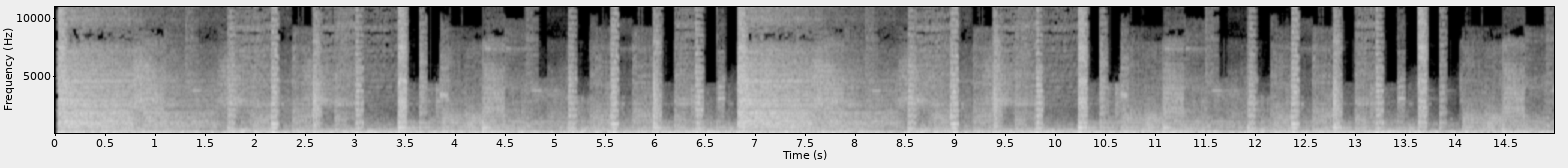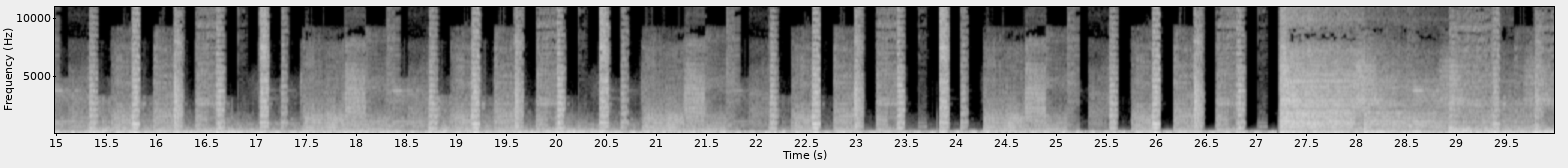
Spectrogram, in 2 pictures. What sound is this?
Music > Multiple instruments
Demo Track #3793 (Industraumatic)
Cyberpunk, Games, Horror, Industrial, Noise, Soundtrack, Underground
